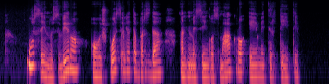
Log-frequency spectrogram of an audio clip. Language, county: Lithuanian, Klaipėda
